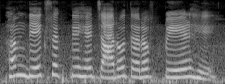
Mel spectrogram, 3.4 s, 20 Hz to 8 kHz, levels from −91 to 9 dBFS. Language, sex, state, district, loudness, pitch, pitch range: Hindi, female, West Bengal, Alipurduar, -15 LUFS, 285 Hz, 265-310 Hz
